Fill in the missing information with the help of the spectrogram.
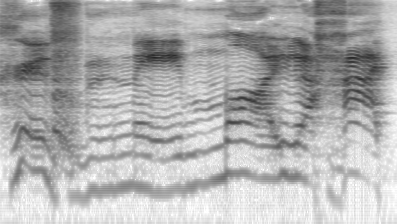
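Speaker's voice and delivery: slow drawn-out villain hiss. A narrator's reading. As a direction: stretch it into a menacing hiss. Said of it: "Snatcher hissed".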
